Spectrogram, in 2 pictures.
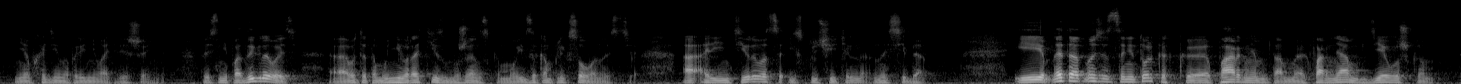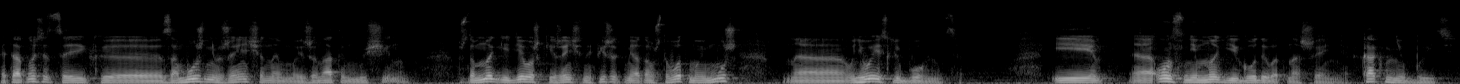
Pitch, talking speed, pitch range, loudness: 90 Hz, 140 wpm, 80-100 Hz, -31 LUFS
